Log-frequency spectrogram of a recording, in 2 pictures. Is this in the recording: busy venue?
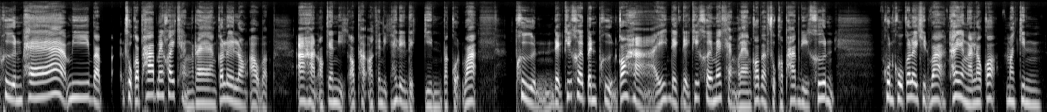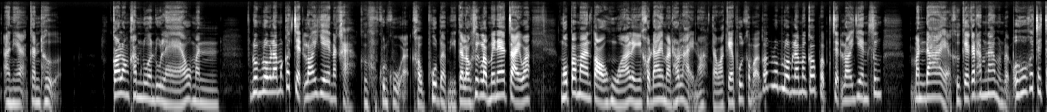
no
